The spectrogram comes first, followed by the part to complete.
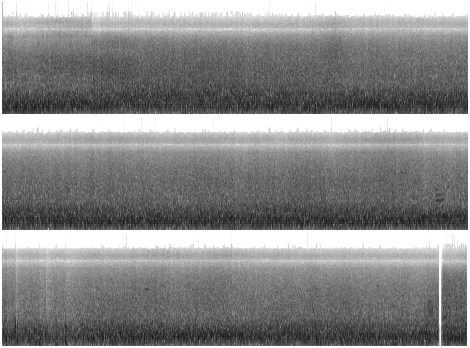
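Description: Rough sea surf breaking and washing against a concrete seawall and its steps, a loud continuous wash with wind buffeting the microphone.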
